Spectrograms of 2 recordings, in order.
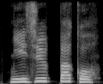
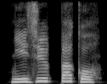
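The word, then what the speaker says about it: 二十箱: 원래 상자는 하코인데 20상자는 20 箱、 20 箱、 라고 발음이 됩니다.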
